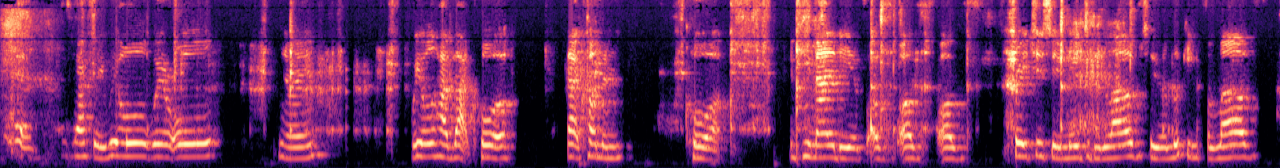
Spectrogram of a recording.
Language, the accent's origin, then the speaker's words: English; Australia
